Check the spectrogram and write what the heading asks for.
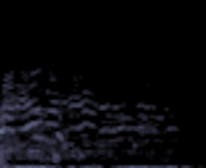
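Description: The fade-out at the end of a gospel choir recording: faint singing with gliding pitch trails away and cuts to silence near the end.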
